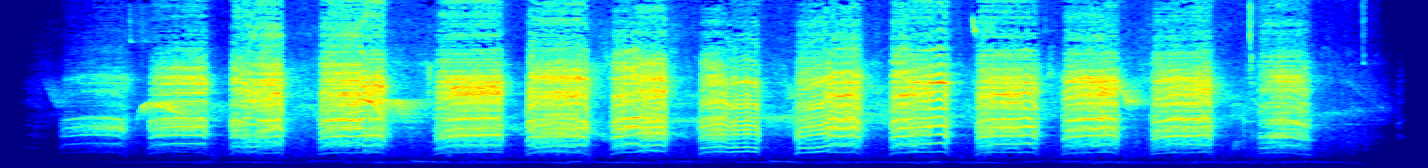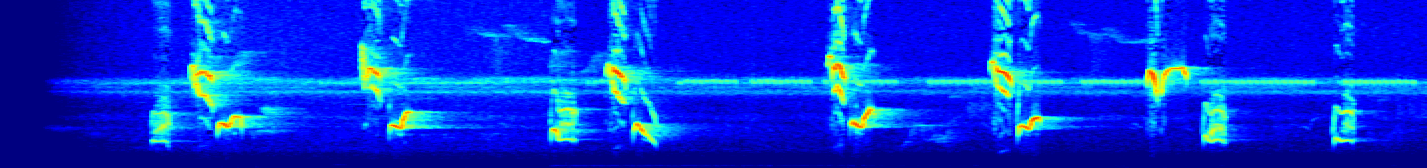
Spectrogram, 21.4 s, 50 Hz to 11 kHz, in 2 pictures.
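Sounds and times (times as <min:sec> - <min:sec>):
Brown Trembler calling in Guadeloupe: 0:00.5 - 0:10.2, 0:11.8 - 0:21.3.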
